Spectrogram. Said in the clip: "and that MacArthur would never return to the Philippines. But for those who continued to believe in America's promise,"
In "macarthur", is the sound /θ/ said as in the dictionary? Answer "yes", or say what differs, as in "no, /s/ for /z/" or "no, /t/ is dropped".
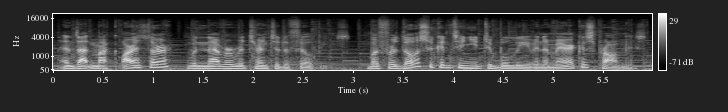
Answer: yes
